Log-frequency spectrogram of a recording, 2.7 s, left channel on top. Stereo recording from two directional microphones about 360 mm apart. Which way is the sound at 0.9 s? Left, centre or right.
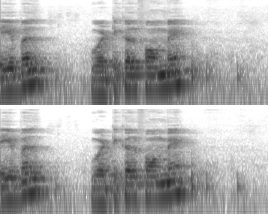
Centre.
